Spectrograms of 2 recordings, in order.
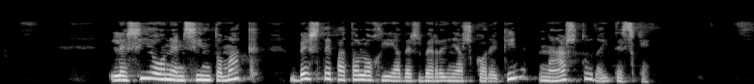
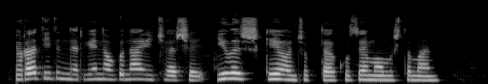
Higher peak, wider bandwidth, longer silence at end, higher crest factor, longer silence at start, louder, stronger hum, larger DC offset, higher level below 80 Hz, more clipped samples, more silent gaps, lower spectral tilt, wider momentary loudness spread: about the same, 0 dBFS vs -2 dBFS; second, 8 kHz vs 10 kHz; first, 1.05 s vs 0.5 s; about the same, 16 dB vs 20 dB; first, 1.1 s vs 0.15 s; first, -14 LUFS vs -22 LUFS; neither; neither; first, -60 dBFS vs -74 dBFS; neither; neither; about the same, -5 dB/octave vs -4.5 dB/octave; about the same, 9 LU vs 8 LU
